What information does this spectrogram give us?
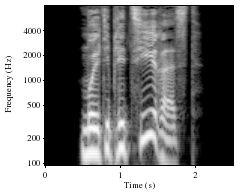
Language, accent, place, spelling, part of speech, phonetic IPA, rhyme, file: German, Germany, Berlin, multiplizierest, verb, [mʊltipliˈt͡siːʁəst], -iːʁəst, De-multiplizierest.ogg
- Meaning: second-person singular subjunctive I of multiplizieren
